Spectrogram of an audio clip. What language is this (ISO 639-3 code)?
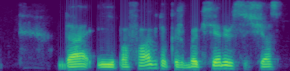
rus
